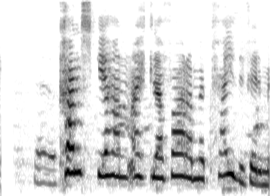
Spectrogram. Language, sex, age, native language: Icelandic, female, 11, Icelandic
